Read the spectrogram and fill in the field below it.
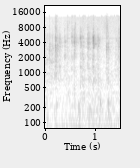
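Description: Rapid, irregular clicking of a computer keyboard as someone Googles what $1 billion in 1916 is worth today, a steady run of light taps with no voices, continuing for the whole stretch.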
